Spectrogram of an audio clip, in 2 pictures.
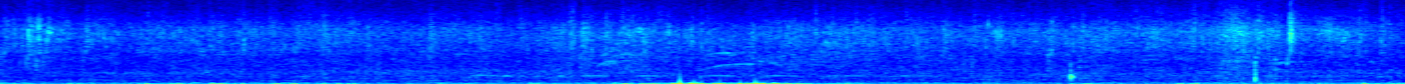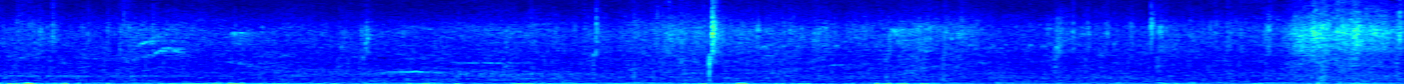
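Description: Dry grass and reed stalks rustling against a handheld microphone, with a low wind and handling rumble, a louder bump about two and a half seconds in, and a few faint high chirps.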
